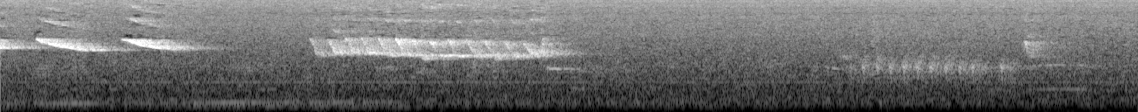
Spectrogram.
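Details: Pet canary singing at home with TV on; quick downslurred high notes, a loud dense buzzy trill, then a softer fading rolled trill, with faint low background murmur early on.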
